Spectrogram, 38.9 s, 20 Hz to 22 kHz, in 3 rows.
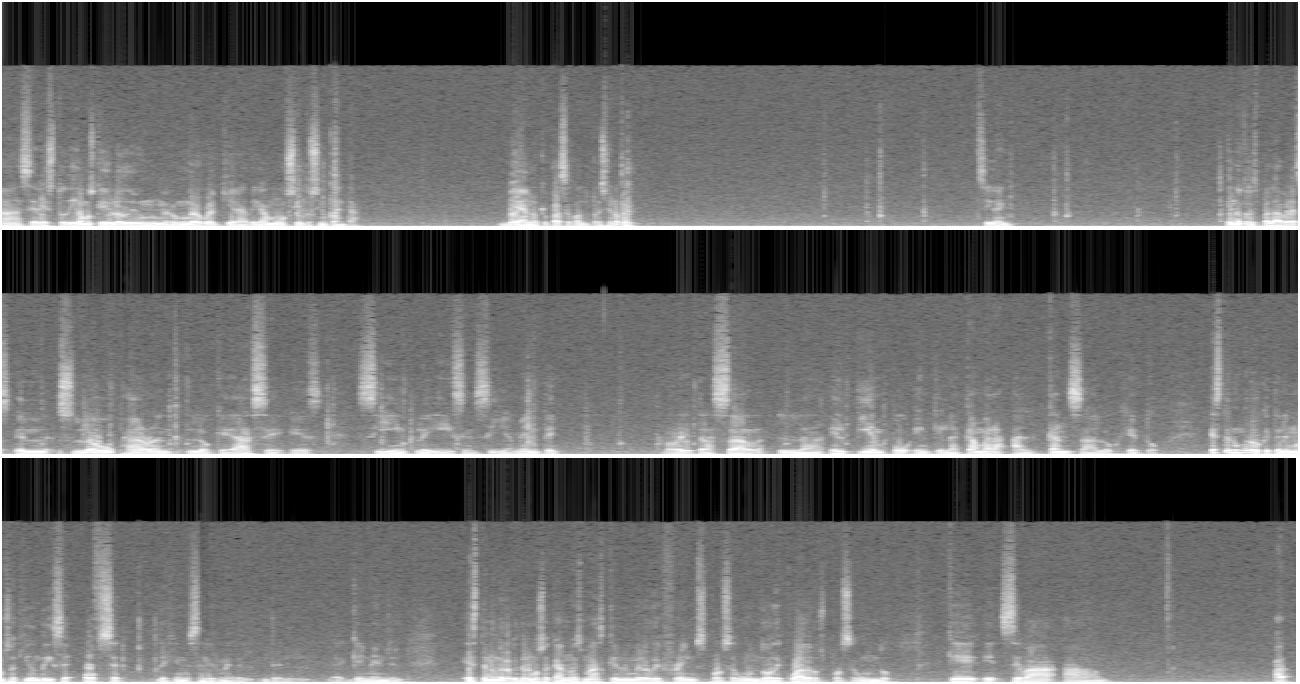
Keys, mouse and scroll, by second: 0.7 click, 2.9 KP_1, 3.0 KP_5, 3.2 KP_0, 3.3 KP_Enter, 6.3 p, 8.4 Up, 8.9 Down, 10.2 Up, 10.8 Down, 11.9 Up, 13.5 Down, 13.9 w, 14.2 Up, 15.0 Down, 16.3 s, 17.1 Down, 18.3 s, 18.4 Up, 19.3 Down, 20.0 Up, 20.9 Down, 21.5 Up, 27.4 Escape.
